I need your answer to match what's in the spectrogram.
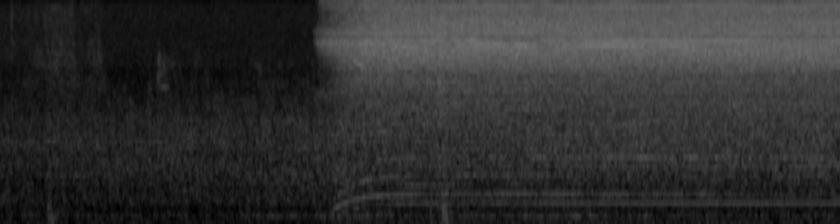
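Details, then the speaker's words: Thermostat-controlled brushed DC fan (Arduino Uno, H-bridge) kicking on as the temperature sensor is breathed on and warms above the thermostat setting. Quiet, then spins up to a steady high hiss and whir with even tone; normal. "if i breathe on this again it's going to start to fan up"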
